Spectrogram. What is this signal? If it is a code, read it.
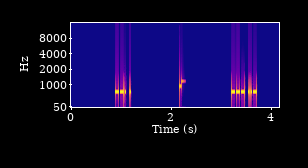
Morse code, heard as a keyed tone, about 50 wpm, 700 Hz. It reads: GE OU
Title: Multi-letter Phonemes Quick Fire 50wpm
